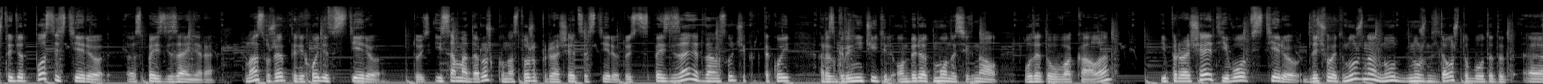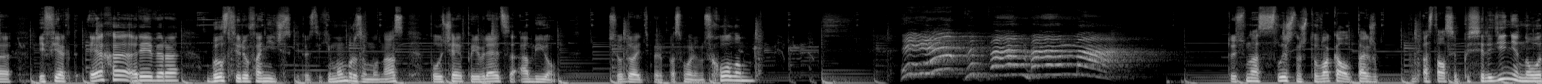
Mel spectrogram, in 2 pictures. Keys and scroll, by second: 23.7 space, 27.0 space.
